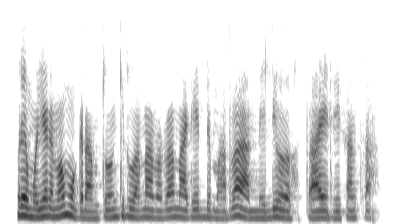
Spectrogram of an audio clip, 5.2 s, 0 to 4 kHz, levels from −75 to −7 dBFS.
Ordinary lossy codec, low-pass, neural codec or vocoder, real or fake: none; 3.6 kHz; none; real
